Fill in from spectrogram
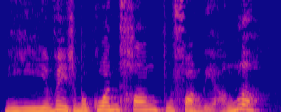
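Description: A woman voicing a kind, wise old male village healer who speaks slowly and calmly in a storybook tale. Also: on the high side.

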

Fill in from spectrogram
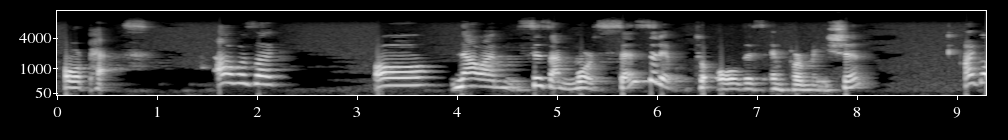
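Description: Woman from Turkey, a bit high-voiced, casual monologue with exclaimed asides, dull recording. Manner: animated storytelling, exclaims in quoted asides.

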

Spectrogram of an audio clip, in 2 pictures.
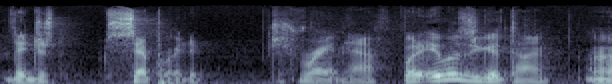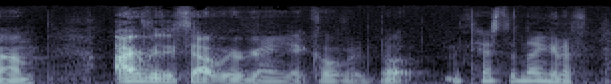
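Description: A young American man co-hosting a podcast, telling stories in a casual, animated way and swearing a lot. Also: medium pitch, quick pace, vocal fry. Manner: animated storytelling with frequent swearing. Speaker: podcast co-host. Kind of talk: casual chat.

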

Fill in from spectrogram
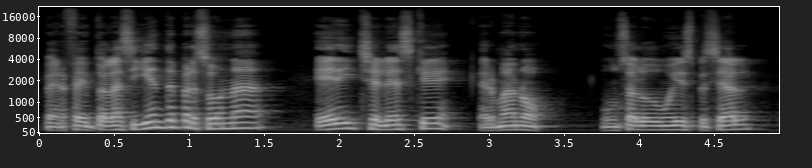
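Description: A young man with a Mexican Spanish accent co-hosting a casual chat, reading listener comments in an upbeat way and laughing often. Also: normal speed. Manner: upbeat, laughs often, jumps pitch when excited.

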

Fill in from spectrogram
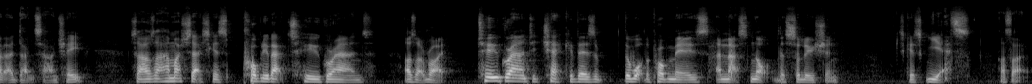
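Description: A young English man co-hosting a podcast, telling a story in a casual, animated way and swearing freely. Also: medium pitch. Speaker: podcast co-host.

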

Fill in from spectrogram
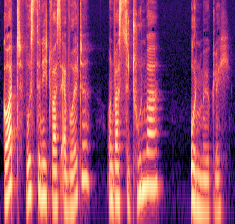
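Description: A woman narrating a children's storybook aloud in an expressive, lively way. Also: on the low side, slow pace, slightly rough.

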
